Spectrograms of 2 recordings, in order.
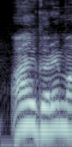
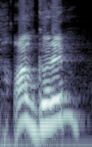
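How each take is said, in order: First: Said in the usual way. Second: Excited. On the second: Real, not acted. Excited about his own player.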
